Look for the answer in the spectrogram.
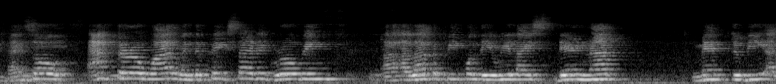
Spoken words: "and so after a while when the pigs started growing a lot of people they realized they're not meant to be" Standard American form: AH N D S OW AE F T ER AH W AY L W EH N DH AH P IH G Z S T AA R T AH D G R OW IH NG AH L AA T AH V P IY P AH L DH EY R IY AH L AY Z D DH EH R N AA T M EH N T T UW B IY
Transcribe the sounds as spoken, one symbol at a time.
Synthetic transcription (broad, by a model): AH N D S OW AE F T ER AH W AY L W EH N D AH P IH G S T AA R T AH D G R OW IH NG AH L AA T AH V P IY P AH L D EY R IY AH L AY S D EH R N AA T M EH N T T UW B IY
